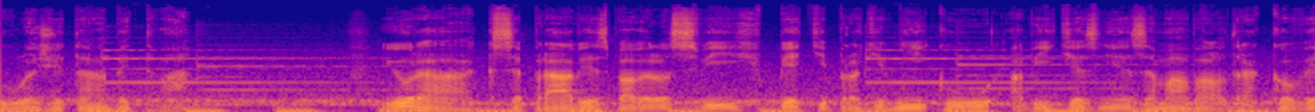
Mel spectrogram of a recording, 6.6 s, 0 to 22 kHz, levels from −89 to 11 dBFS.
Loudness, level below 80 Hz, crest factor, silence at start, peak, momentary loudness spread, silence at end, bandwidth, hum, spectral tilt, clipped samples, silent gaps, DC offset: -21 LUFS; -26 dBFS; 16 dB; 0 s; -4 dBFS; 9 LU; 0 s; 17.5 kHz; none; -5.5 dB/octave; under 0.1%; none; under 0.1%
